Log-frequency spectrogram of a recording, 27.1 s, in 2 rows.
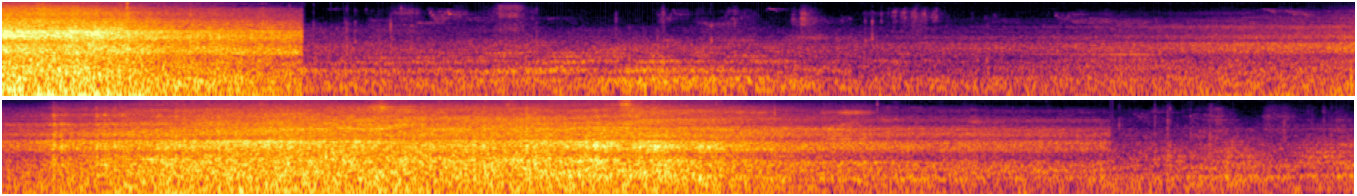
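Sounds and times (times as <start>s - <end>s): train passing at speed: 0.0s - 3.1s, 10.1s - 27.0s.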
